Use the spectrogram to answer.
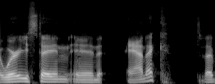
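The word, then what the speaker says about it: Alnwick: All right, where are you staying in Anik? Did I pronounce that correctly?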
